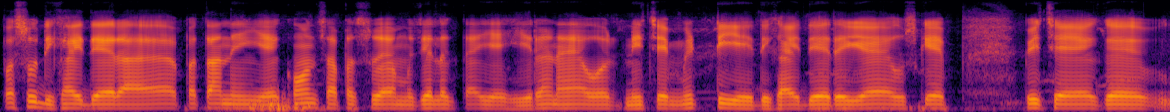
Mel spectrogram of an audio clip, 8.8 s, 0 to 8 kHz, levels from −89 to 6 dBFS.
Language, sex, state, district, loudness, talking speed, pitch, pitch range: Hindi, male, Rajasthan, Bikaner, -18 LUFS, 205 wpm, 110 Hz, 105-110 Hz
